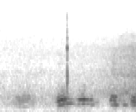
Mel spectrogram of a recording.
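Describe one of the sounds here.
A golf putter taps a ball with a sharp click.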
